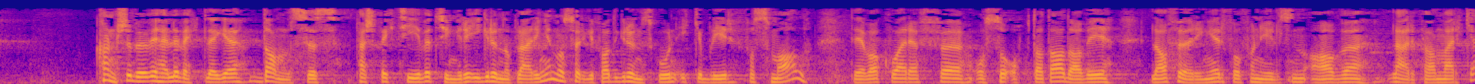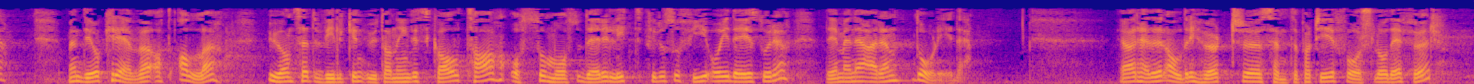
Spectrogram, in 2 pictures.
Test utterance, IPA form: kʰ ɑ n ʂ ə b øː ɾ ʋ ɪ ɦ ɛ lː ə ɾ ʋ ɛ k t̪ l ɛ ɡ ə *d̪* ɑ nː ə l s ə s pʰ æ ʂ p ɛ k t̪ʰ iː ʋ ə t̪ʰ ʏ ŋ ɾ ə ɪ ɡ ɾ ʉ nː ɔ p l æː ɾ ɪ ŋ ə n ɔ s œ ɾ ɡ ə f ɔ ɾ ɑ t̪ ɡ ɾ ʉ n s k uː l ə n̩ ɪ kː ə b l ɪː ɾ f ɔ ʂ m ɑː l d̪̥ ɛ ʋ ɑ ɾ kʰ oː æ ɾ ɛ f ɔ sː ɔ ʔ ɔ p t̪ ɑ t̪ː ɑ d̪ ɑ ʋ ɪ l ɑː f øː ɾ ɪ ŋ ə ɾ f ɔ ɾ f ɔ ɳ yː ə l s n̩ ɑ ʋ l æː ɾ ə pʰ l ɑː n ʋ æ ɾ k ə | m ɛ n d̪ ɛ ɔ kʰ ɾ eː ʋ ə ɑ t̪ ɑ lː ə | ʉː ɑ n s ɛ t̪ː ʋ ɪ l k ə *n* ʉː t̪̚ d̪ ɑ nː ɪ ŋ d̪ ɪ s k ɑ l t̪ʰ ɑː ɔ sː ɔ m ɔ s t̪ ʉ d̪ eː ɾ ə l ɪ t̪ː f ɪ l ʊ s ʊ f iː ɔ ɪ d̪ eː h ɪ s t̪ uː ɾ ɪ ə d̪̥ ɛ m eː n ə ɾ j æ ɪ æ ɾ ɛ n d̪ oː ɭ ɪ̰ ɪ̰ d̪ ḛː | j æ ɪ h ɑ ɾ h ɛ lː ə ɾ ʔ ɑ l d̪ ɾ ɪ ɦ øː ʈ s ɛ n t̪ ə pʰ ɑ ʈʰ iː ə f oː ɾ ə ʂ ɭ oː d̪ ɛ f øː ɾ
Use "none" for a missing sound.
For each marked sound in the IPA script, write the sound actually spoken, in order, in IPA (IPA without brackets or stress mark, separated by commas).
d̪, n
